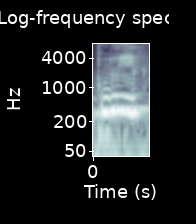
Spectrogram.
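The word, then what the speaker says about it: Gumi: It's spelled G-U-M-I. Gummi. Gummi. Gummi. Fiona. Either one. I just finished speaking with the head nun of Hazakura Temple. She testified. Sounds like Gummi. It's two Japanese words.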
